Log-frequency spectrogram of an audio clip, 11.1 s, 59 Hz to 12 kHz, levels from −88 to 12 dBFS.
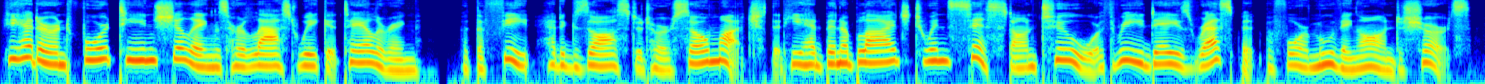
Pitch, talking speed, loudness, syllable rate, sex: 205 Hz, 195 wpm, -17 LUFS, 4.9 syllables/s, female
